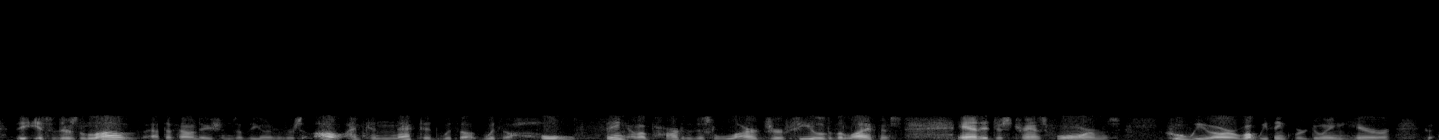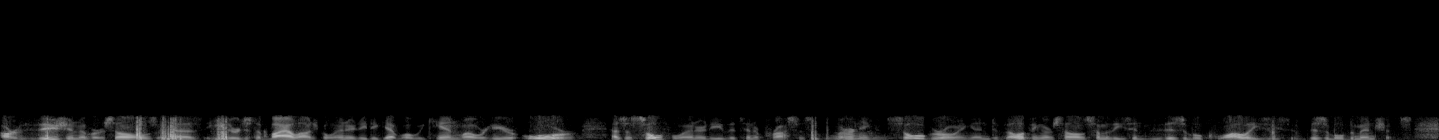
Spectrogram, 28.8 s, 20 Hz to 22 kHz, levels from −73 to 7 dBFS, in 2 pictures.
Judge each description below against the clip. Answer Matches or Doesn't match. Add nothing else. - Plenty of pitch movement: Matches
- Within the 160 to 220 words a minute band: Matches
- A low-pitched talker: Matches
